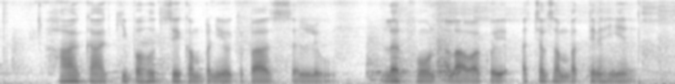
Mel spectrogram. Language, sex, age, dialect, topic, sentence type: Hindi, male, 18-24, Awadhi Bundeli, banking, statement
